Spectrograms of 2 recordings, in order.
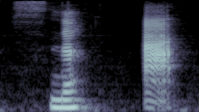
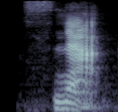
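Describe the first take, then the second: First: SNA-ACK split into onset and rime; segmented word. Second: Said in the usual way. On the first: Shown as a demonstration. Teacher sounding out a word for pupils, SNA-ACK in parts. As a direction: break SNA-ACK into sn, then ack. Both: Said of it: "It'd be snack then".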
